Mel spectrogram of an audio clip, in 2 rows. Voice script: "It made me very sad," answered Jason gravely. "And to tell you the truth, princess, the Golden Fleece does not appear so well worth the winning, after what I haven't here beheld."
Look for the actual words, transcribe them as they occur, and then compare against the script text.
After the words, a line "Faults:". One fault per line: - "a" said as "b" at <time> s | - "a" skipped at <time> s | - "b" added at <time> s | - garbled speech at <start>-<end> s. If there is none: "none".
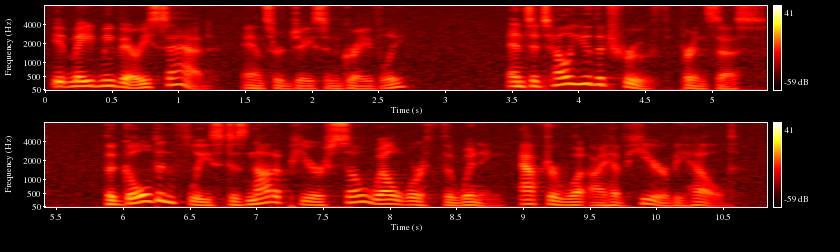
"It made me very sad," answered Jason gravely. "And to tell you the truth, princess, the Golden Fleece does not appear so well worth the winning, after what I have here beheld."
Faults:
- "haven't" said as "have" at 9.6 s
